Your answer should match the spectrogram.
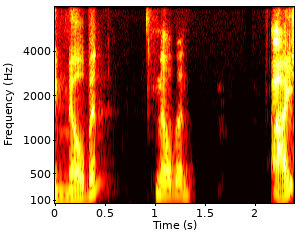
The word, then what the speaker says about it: Melbourne: in australia we say melbourne you know we don't pronounce our we say perth you know we don't pronounce the r but americans pronounce it so say say melbourne melbourne oh you said that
